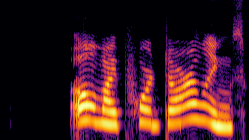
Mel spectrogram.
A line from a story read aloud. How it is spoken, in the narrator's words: cried the queen, with a sob of anguish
